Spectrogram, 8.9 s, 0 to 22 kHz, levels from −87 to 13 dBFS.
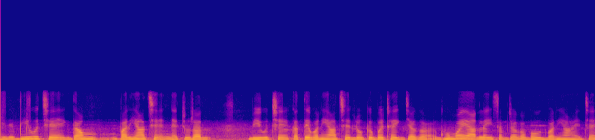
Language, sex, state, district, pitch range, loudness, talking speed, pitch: Maithili, female, Bihar, Madhepura, 215-240 Hz, -15 LUFS, 175 wpm, 225 Hz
